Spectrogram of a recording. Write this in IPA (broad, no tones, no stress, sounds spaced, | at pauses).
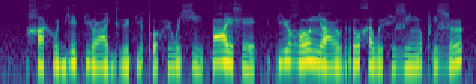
χ a x u bʲ e pʲ u ʕ i ɡʱ ɨ pʲ a pʼ o h ʉ w ɨ ç i | ʕ e x e | pʲ ʉ ʁ o ɲ ɐ ʕ u r o x ɐ w ɨ h i ɮ i ɲ o pʼ i ɮ ɵ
